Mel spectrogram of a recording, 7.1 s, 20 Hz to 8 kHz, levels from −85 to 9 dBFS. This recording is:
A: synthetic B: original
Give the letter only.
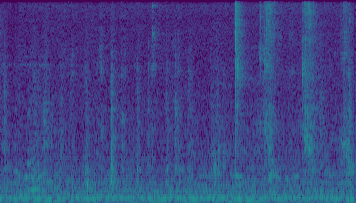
B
